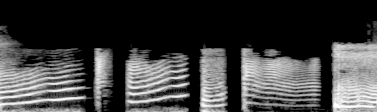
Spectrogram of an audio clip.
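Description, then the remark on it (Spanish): A rapid string of about six loud fart sounds in a trailer for the film Super Pedos, each a buzzy, wavering blast of varying length and pitch, separated by brief silences, with no talking. “Llega Super Pedos.”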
